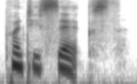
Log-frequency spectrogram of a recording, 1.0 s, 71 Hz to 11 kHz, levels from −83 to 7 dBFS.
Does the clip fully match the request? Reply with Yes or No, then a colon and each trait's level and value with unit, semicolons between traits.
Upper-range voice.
Yes: high, 195 Hz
